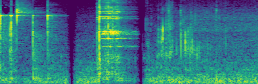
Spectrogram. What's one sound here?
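Ice cubes clink in a glass.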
